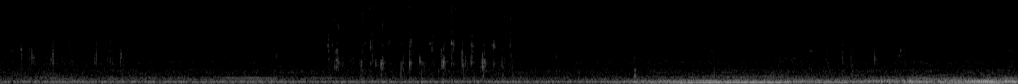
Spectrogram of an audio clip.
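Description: Desk handling noise: a quick run of light clicks and taps about three to five seconds in, then a louder low rustling rumble from about six and a half seconds as a knit sweater sleeve moves close over the microphone.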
